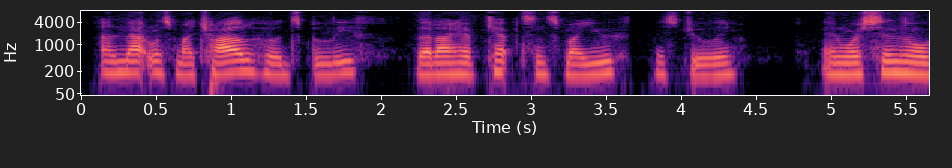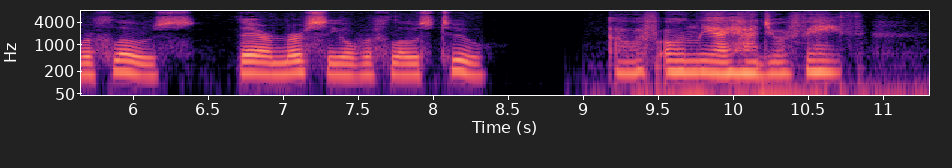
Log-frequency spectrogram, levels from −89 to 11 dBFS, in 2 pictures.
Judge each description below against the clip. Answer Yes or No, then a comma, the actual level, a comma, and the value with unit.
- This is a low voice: No, medium, 175 Hz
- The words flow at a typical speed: Yes, average, 165 wpm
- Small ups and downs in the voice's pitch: Yes, narrow, 2.2 semitones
